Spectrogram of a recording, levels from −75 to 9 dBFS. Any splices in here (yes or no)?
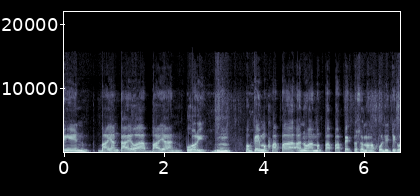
yes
